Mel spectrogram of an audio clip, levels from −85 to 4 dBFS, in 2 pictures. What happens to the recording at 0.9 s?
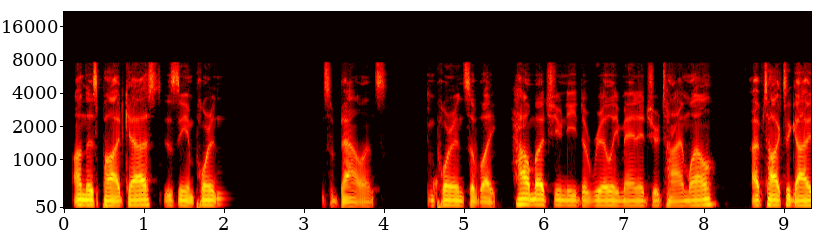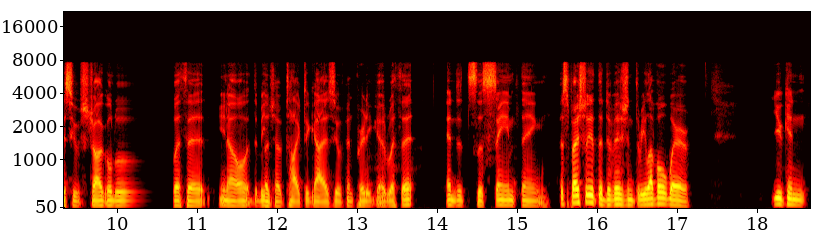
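Nothing goes wrong at 0.9 s: the speech there passes intact through the WebRTC call path, whose band stops at 8 kHz as G.722 coding at 64 kbps would give.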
